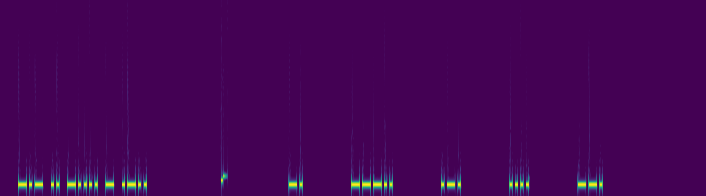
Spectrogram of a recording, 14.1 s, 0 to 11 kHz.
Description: Morse code, heard as a keyed tone, about 22 wpm, spaced as for 11 wpm, 700 Hz. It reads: KI6TL N8RHG
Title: USA Call Signs - 5 Characters - 6x Character Spacing - 22wpm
